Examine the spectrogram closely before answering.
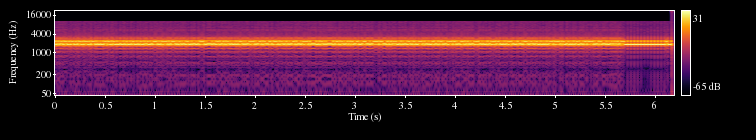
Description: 300-baud modem data.
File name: Repository / ACR-Audio-Cassette-Programs / MS-8K-BASIC-V4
